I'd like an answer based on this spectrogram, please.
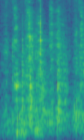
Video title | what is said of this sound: Guitar Physics and the i-beam bracing | It should be much brighter because the braces are much smaller and it's much closer together.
